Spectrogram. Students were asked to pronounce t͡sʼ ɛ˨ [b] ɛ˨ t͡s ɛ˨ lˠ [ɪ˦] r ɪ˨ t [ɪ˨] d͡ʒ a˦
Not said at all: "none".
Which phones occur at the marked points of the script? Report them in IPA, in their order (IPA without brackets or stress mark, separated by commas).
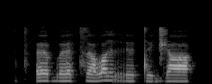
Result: b, i˦, ɪ˨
